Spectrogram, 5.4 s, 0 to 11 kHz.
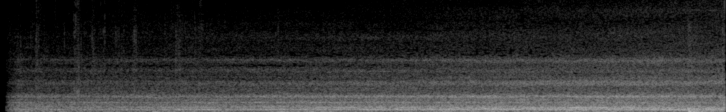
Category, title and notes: Sound effects > Vehicles
A tram passing by in Tampere, Finland. Recorded on an iPhone 16's built-in microphone. This clip is recorded for the COMP.SGN.120 Introduction to Audio and Speech Processing course project work in Tampere University.
public-transport, city, tram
